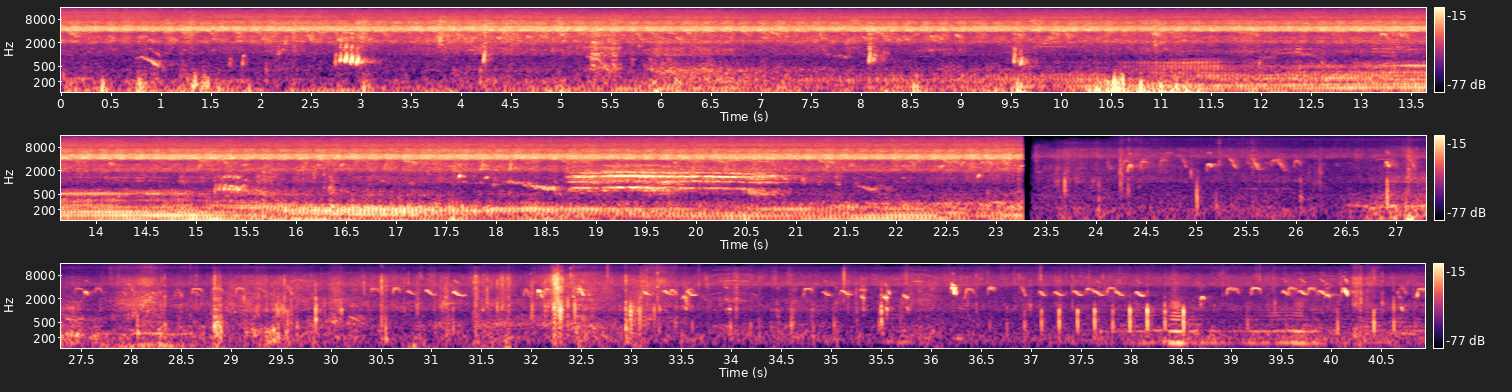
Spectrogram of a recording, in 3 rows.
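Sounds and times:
loud low rumble: 10.1 - 18.7
chickens clucking: 33.0 - 38.9.

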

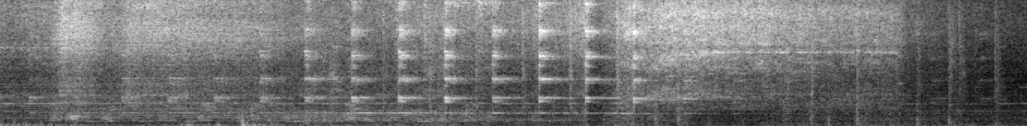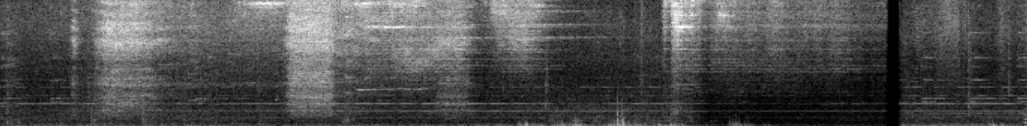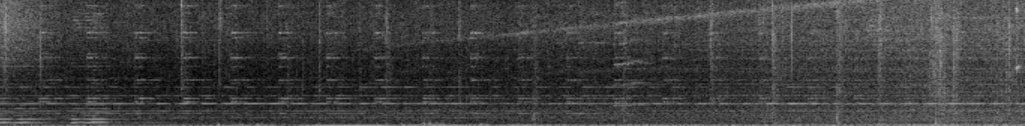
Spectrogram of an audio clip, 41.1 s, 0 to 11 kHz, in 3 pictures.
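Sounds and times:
train wheels and brakes squealing: 0.8 - 12.8, 14.6 - 21.4, 22.5 - 25.1.

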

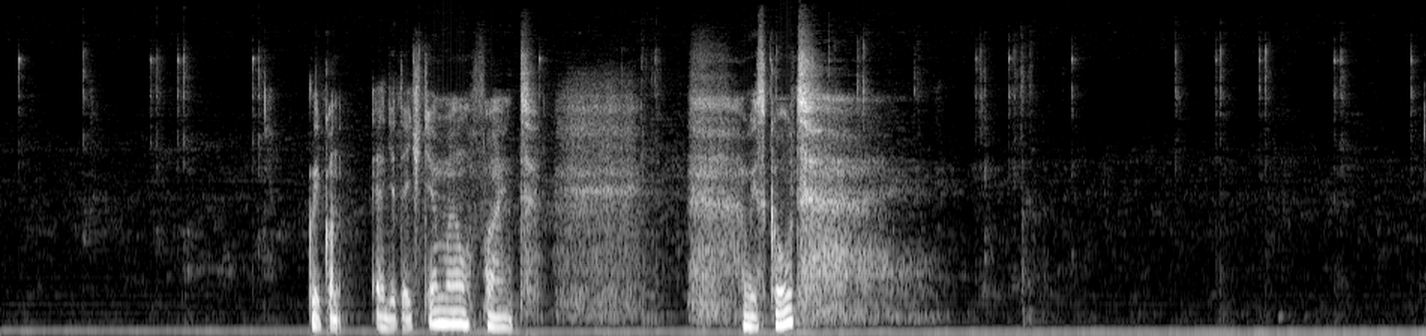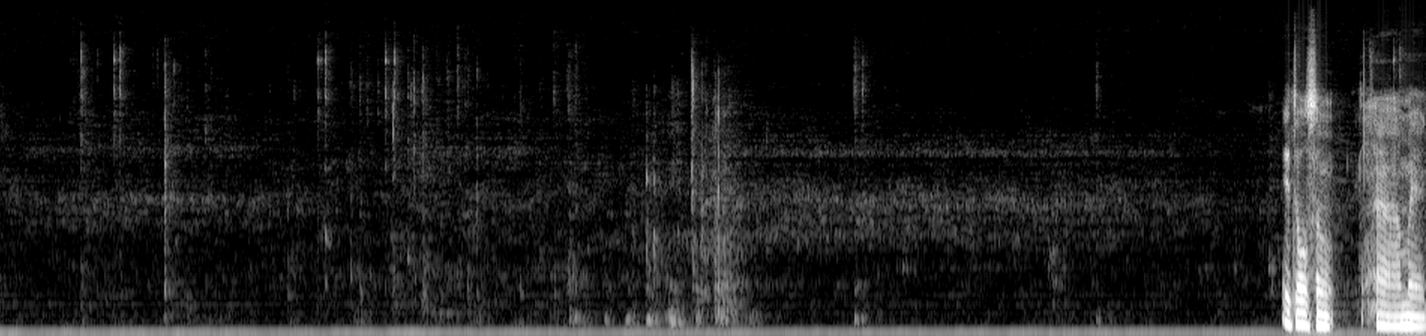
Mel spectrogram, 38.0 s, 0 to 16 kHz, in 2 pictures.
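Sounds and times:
steady low hum: 0.0 - 38.0
computer mouse clicking: 0.2 - 0.5, 1.1 - 1.3, 2.0 - 2.7, 3.3 - 3.7, 8.5 - 8.9, 11.4 - 12.4, 13.0 - 14.4, 15.6 - 17.1, 17.8 - 18.0, 18.8 - 19.1, 19.9 - 21.9, 22.7 - 28.7, 30.4 - 30.7
computer keyboard keys clicking: 2.0 - 2.6, 3.4 - 3.6, 13.0 - 14.4, 15.6 - 17.0, 17.8 - 18.0, 20.0 - 21.8, 22.8 - 26.8, 30.4 - 30.6.

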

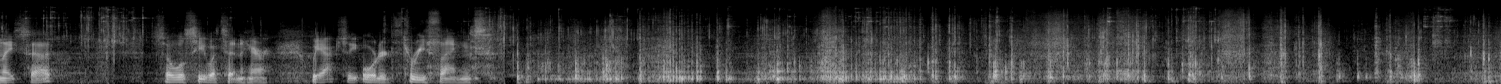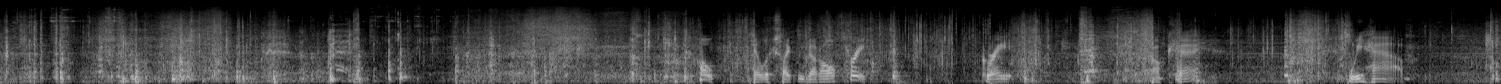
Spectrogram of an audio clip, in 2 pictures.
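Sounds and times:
keys jangling: 0.4 - 1.6, 18.6 - 19.5
cardboard scraping and clicks: 27.8 - 28.5.

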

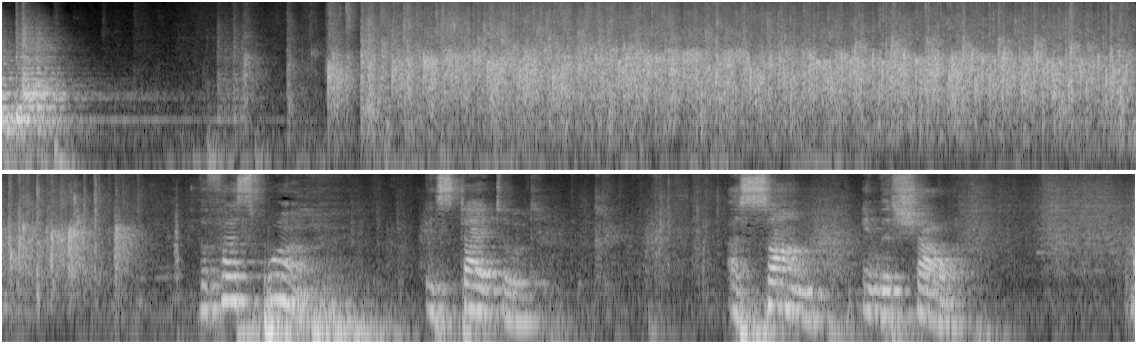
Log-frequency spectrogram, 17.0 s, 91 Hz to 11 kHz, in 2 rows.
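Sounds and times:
audience applauding: 1.8 - 9.9.

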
